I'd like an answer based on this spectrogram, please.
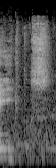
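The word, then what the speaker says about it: ichthys: A pronúncia correta, até onde eu sei, é ictus.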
